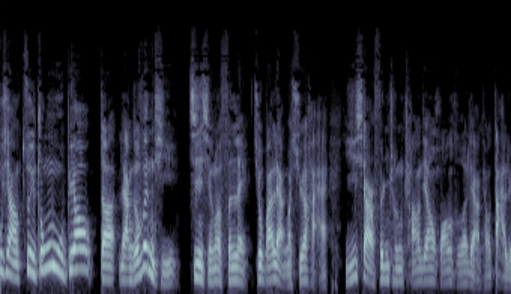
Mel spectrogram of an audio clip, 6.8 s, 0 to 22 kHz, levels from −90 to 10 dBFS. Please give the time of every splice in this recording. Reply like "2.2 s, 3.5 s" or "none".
1.3 s, 2.4 s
